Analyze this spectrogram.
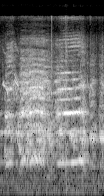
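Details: Deshi hen on a native-chicken farm: a steady, loud, nasal and harmonic call running almost unbroken, dipping once briefly near the middle and tailing off at the end.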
